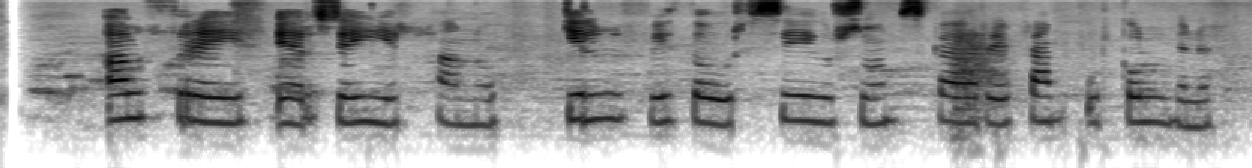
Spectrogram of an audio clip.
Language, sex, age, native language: Icelandic, female, 18-19, Icelandic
